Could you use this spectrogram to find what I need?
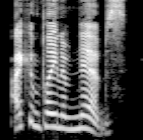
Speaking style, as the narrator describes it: he cried promptly

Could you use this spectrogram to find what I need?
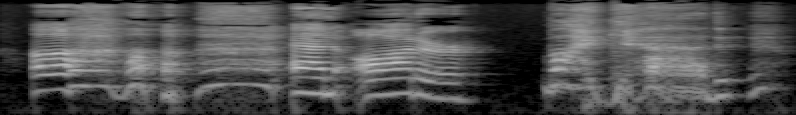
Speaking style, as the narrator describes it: we exclaimed in the same breath, laughing

